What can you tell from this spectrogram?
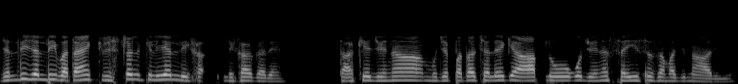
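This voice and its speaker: A man with a high voice, speaking at normal speed, teaches a live online trading lesson and answers viewer questions. He explains patiently and often checks that listeners are following. The recording is dry and tinny, like a phone.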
